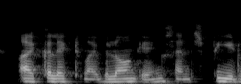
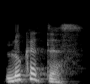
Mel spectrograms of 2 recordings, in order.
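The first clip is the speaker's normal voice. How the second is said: loud, raised demand; angry; 5 semitones higher, 4 dB louder than usual. Acted. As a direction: throw it at her. George flinging the pages.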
